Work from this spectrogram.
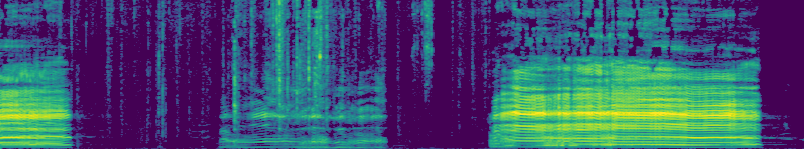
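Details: Camel calls: a long, nasal, harmonic bellow, a shorter wavering, gurgling groan, then another loud, sustained moan lasting nearly three seconds.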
